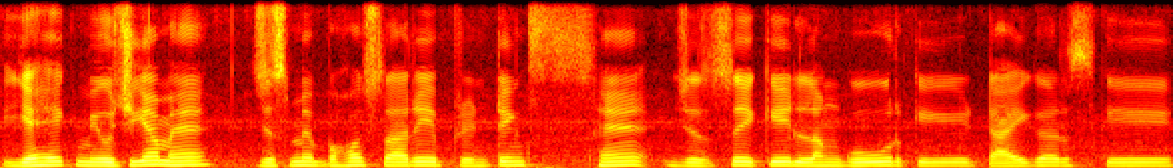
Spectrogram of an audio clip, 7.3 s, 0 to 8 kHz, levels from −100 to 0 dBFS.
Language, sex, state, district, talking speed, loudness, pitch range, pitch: Hindi, male, Madhya Pradesh, Umaria, 120 wpm, -19 LUFS, 150-165 Hz, 155 Hz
